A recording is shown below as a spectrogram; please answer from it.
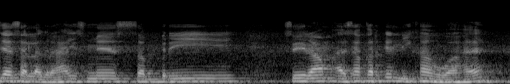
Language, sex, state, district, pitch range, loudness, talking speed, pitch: Hindi, male, Chhattisgarh, Bilaspur, 130-145 Hz, -27 LUFS, 165 wpm, 135 Hz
